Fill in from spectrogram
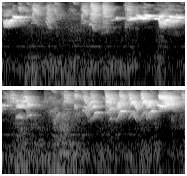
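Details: Double-collared seedeater song aimed at readying the females: an almost unbroken, rich warble of rapid chirps, trills and whistles, with a brief dip before a busy, buzzy finish.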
